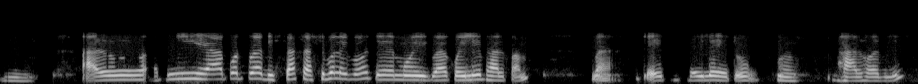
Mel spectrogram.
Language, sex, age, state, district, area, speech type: Assamese, female, 45-60, Assam, Dibrugarh, rural, conversation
